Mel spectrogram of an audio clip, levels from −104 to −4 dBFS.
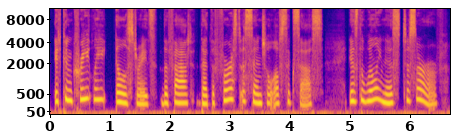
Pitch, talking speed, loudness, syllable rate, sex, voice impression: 275 Hz, 145 wpm, -17 LUFS, 4.9 syllables/s, female, feminine, tensed, bright, soft, clear, slightly raspy, intellectual, calm, friendly, reassuring, elegant, lively, kind, modest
